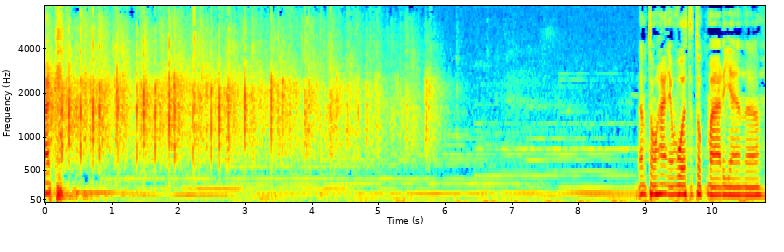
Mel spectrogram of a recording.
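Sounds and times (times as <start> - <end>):
speech: 0.0 - 0.5, 8.9 - 10.8
audience applause thanking a speaker after a teaching session: 0.0 - 6.4.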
